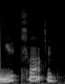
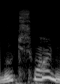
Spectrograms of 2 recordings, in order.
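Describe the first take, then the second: First: "mute" said with a y glide, myoot; corrected MUTE. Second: "moot" said with a plain oo, no y glide; mispronounced MOOT. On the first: Streamer correcting a bird name, "mute" said as myoot. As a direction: say "mute" to rhyme with cute. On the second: Streamer reading a bird card, "moot" said like boot. Tries two readings of name. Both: Real, not acted.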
